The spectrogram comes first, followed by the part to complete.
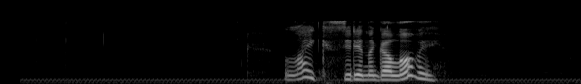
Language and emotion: Russian, positive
